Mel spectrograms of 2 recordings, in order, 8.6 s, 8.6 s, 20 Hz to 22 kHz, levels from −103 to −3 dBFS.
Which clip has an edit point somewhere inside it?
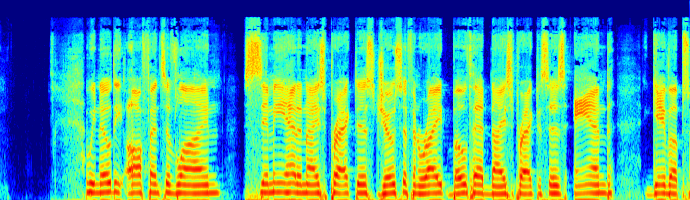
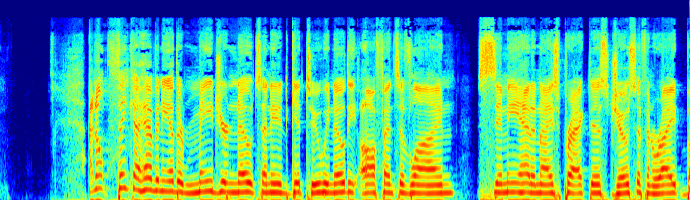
first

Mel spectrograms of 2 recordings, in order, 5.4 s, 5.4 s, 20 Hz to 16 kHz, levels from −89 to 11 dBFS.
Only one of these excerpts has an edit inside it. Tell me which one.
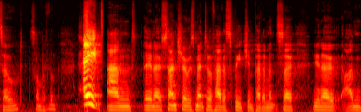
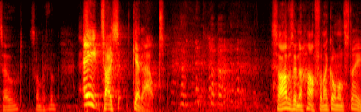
first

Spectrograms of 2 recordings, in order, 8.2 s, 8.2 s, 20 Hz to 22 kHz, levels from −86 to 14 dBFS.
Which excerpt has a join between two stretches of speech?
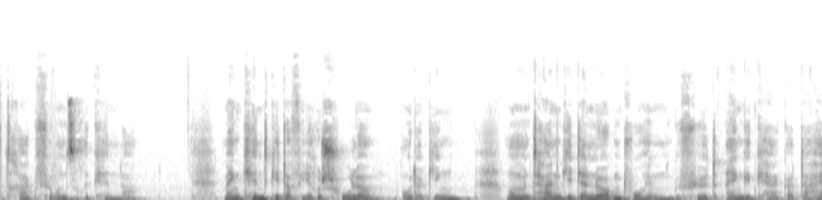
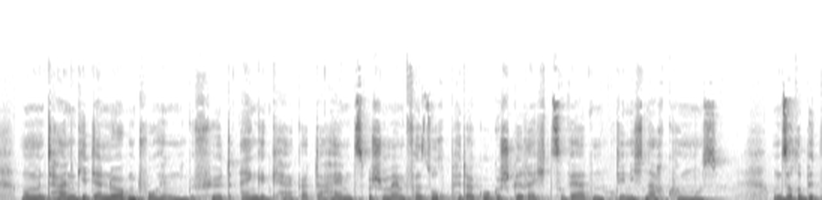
second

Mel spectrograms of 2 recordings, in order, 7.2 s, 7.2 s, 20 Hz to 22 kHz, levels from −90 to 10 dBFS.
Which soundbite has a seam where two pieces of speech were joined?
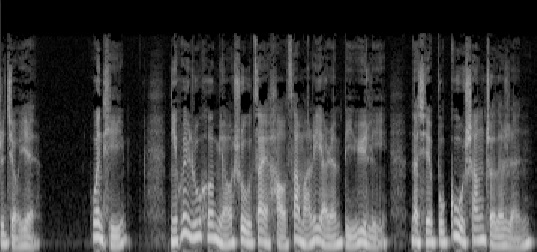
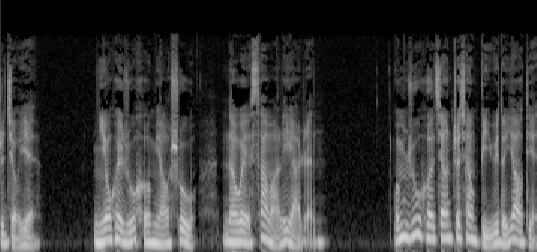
second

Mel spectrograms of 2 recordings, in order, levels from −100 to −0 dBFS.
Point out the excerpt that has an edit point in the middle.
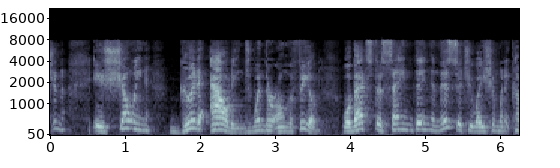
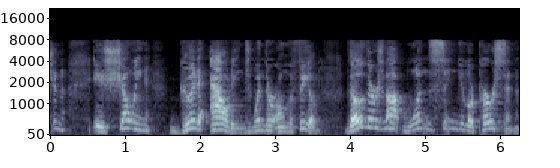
second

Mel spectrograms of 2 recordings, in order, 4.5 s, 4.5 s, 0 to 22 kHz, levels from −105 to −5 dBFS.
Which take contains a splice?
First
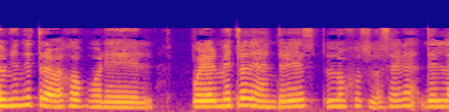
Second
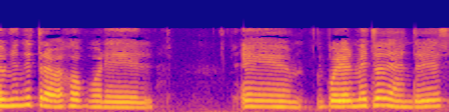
first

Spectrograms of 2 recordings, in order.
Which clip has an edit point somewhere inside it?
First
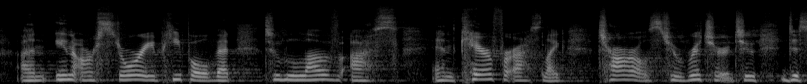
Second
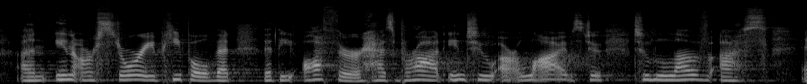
first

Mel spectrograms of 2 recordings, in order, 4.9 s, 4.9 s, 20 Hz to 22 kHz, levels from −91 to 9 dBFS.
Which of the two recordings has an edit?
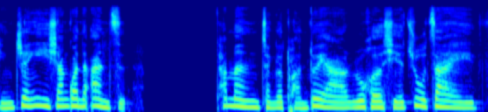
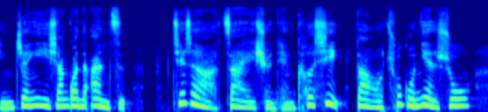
second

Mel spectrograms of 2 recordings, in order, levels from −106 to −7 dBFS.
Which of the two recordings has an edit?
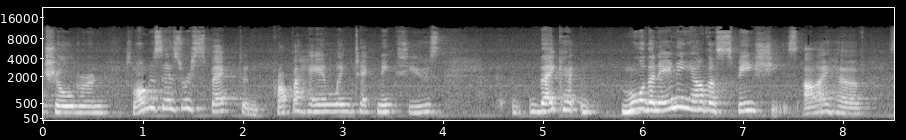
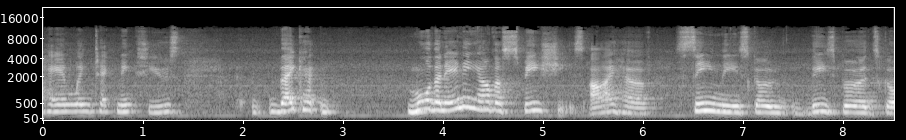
first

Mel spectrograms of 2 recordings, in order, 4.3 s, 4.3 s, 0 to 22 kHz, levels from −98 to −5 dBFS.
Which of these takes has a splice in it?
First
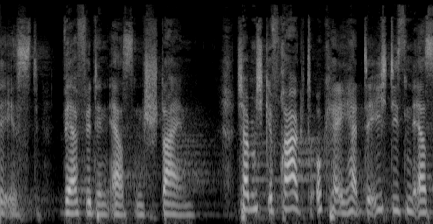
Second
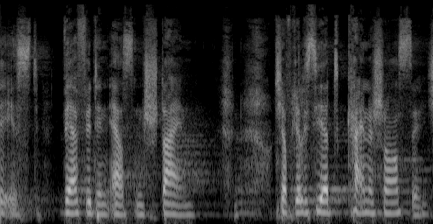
second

